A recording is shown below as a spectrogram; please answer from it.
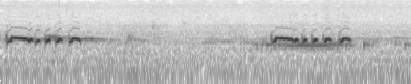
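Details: Zebra dove, a local Indonesian bird, male and female answering each other: two quick phrases of five or six bubbly, rolling cooing notes about two seconds apart, with a low background hum.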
